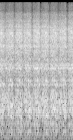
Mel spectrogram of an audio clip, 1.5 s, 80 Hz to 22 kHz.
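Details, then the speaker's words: 2008 Chevy Aveo no-start after coil boot oil repair: starter churns at about five or six beats a second with an odd crank rhythm and a hiss while checking exhaust restriction, with smoke appearing; blown head gasket. "Okay, Danny. Whatever we did, this head gas gets blown."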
